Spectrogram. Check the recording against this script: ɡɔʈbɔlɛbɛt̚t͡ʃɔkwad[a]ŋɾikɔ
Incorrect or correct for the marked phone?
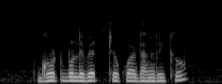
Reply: correct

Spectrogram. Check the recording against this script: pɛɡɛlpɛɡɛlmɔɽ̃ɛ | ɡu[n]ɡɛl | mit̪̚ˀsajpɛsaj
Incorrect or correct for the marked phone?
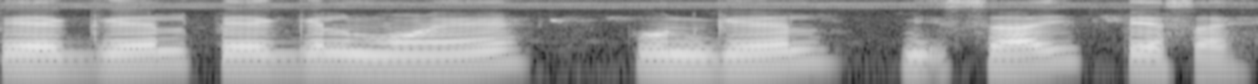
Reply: correct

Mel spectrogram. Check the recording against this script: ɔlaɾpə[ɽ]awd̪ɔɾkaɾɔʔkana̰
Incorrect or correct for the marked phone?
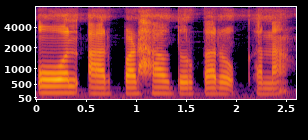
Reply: correct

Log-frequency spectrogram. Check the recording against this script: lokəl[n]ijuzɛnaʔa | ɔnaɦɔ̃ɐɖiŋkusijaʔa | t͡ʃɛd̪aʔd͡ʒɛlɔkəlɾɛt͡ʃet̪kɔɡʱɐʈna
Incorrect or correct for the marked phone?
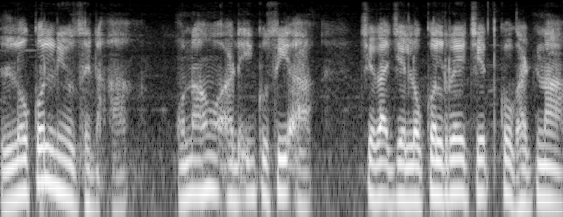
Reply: correct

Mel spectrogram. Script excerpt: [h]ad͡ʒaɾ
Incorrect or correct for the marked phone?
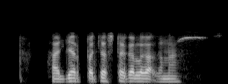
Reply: correct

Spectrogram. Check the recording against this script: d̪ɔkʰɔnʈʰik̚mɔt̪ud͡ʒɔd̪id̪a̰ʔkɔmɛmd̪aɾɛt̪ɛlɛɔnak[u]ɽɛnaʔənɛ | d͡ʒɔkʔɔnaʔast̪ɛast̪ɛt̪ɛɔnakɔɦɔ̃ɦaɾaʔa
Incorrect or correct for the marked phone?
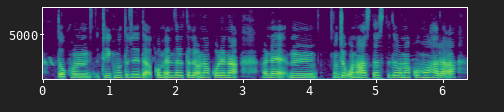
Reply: incorrect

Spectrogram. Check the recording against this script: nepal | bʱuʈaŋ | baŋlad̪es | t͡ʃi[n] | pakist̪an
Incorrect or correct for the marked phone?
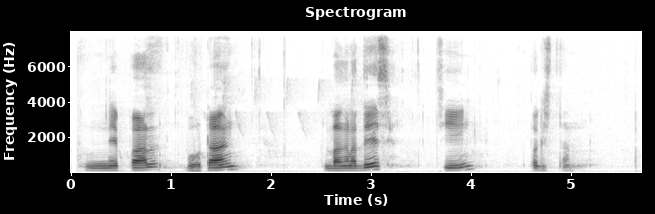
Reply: correct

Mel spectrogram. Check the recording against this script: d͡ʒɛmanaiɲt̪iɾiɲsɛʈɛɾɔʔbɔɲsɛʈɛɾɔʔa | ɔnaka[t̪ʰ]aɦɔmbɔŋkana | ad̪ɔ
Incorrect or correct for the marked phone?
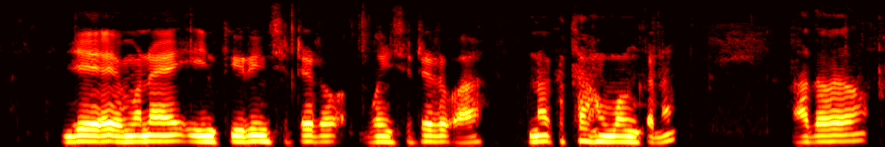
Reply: correct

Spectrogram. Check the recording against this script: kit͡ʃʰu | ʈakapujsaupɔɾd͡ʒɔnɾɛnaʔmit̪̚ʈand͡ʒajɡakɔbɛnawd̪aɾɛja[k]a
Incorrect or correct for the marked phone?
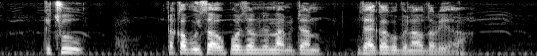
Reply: incorrect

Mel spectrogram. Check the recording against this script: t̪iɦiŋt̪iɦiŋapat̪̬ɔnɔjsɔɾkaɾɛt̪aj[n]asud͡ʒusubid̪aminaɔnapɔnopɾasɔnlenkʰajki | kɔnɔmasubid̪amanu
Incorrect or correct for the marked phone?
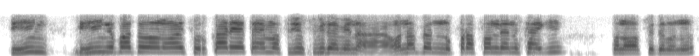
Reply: incorrect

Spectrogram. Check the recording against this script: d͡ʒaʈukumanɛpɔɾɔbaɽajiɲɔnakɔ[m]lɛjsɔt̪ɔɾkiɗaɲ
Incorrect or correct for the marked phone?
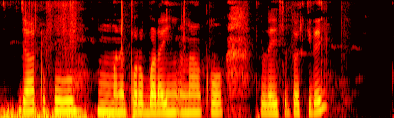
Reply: incorrect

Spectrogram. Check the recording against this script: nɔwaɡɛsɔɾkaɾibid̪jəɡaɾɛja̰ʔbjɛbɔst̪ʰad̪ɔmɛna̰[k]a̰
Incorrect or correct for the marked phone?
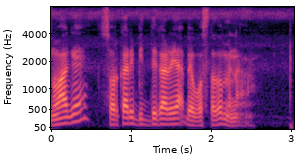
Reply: incorrect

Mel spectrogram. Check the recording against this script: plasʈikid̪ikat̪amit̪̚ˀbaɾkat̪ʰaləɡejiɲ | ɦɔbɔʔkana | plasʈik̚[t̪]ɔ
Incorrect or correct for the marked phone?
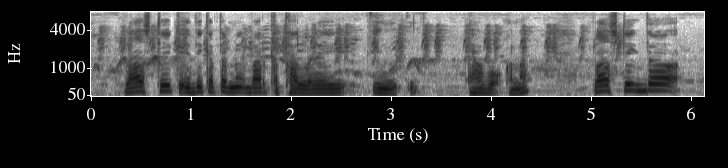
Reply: incorrect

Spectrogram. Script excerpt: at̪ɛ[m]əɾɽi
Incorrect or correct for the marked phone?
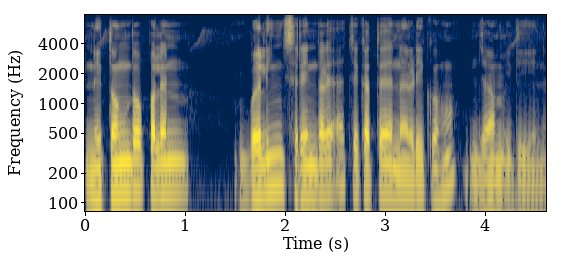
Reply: incorrect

